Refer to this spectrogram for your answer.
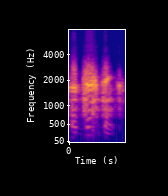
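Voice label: "ejecting", English; Ka-50; Wingman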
